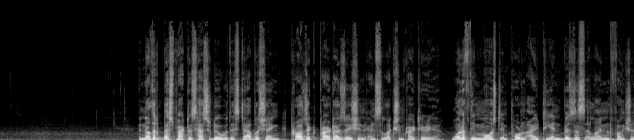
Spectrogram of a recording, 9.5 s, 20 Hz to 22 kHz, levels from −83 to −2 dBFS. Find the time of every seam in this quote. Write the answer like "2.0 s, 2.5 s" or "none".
4.3 s, 6.7 s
